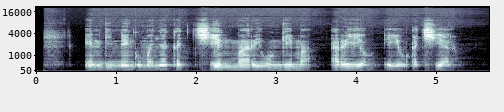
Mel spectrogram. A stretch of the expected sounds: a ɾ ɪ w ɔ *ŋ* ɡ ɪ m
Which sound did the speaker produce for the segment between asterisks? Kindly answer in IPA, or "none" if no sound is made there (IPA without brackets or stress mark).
ŋ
